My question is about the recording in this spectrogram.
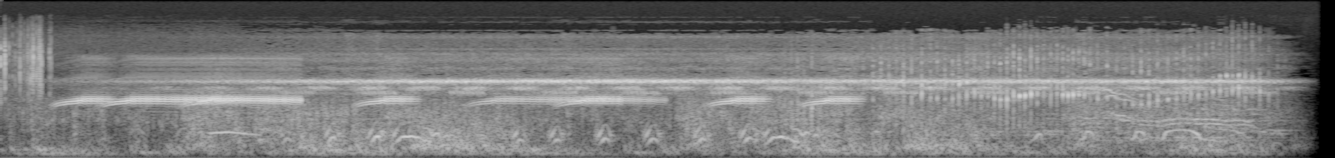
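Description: A layered soundscape of animal calls: a steady high whine runs throughout, groups of short repeated rising calls come in the first two-thirds, and lower curving calls sit underneath. It starts and cuts off abruptly.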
